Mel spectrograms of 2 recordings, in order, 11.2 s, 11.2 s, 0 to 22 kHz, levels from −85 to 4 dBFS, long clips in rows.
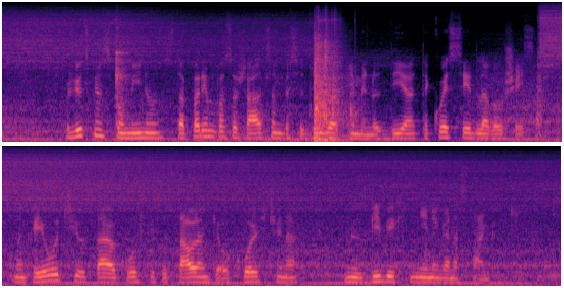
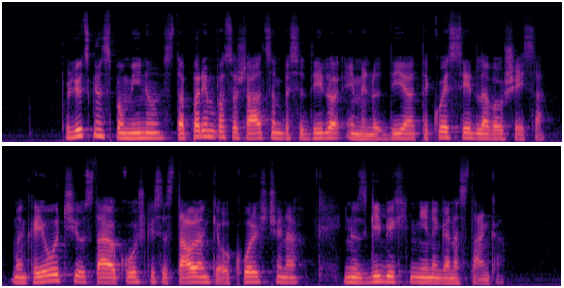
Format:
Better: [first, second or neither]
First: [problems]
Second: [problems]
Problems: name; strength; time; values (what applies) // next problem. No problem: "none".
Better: second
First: background sound (Sliding door / Train); 7 dB below the speech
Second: none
